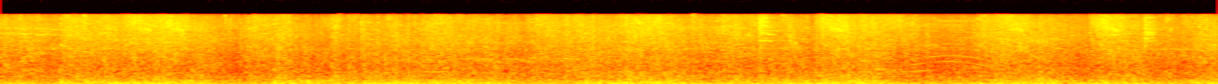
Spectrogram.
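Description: Heavy tank engines rumble.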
